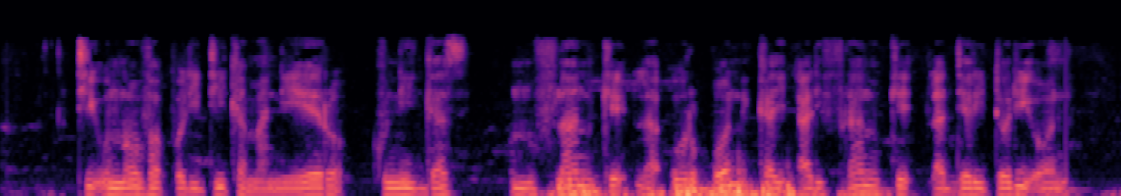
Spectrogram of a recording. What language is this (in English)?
Esperanto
